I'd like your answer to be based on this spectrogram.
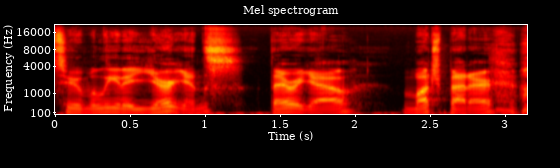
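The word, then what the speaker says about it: Juergens: How were we saying it last time? – Jurgens. It was terrible. I was going to hard J. I needed to go to a soft J, like yogging.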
